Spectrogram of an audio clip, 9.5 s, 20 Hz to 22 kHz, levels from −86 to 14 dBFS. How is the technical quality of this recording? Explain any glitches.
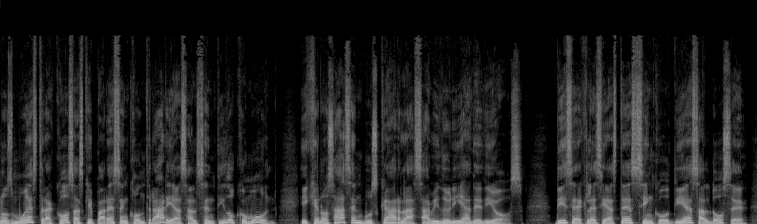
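No glitches or technical faults are audible anywhere in the speech recording.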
